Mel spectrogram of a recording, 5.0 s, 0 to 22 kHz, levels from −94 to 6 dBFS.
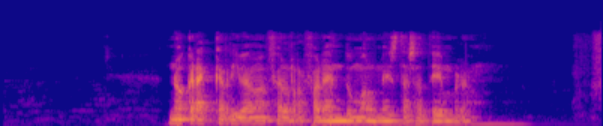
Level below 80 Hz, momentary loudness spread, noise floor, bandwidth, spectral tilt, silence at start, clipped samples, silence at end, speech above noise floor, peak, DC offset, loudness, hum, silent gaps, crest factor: -54 dBFS; 9 LU; -76 dBFS; 7.8 kHz; -6.5 dB/octave; 1.4 s; under 0.1%; 0 s; 47 dB; -8 dBFS; under 0.1%; -29 LUFS; none; none; 22 dB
